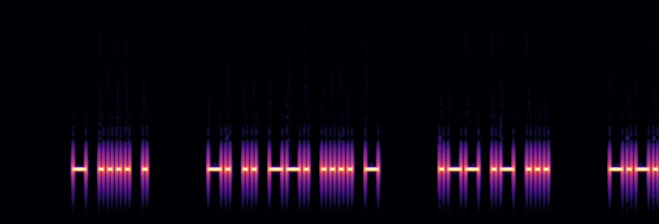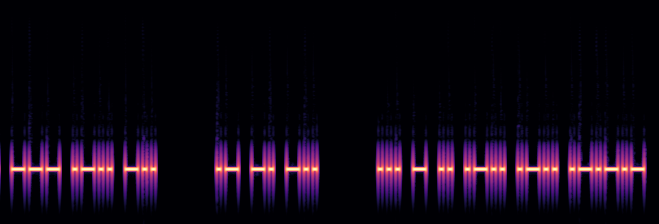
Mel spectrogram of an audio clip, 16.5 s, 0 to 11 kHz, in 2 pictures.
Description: Morse code, heard as a keyed tone, about 22 wpm, 700 Hz. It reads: THE NIGHT WAS COLD AND STILL.
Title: 2x Word-Spacing - Sentences from Top 400 Words - 22wpm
